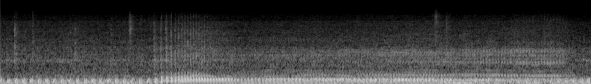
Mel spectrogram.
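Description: Honda XR200's single-cylinder four-stroke engine idling steadily, with a brief rise in revs about two seconds in.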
